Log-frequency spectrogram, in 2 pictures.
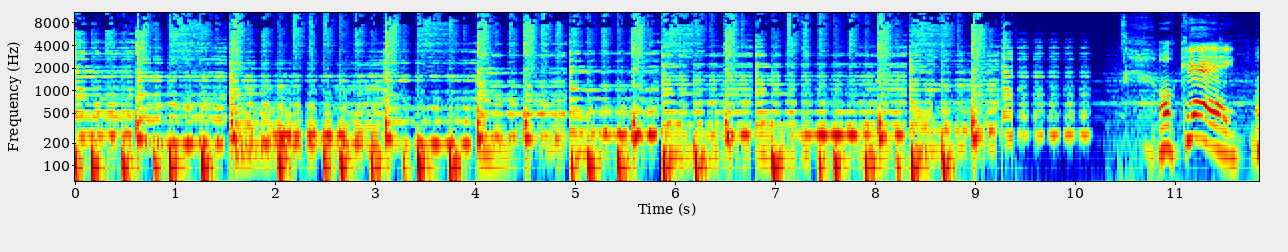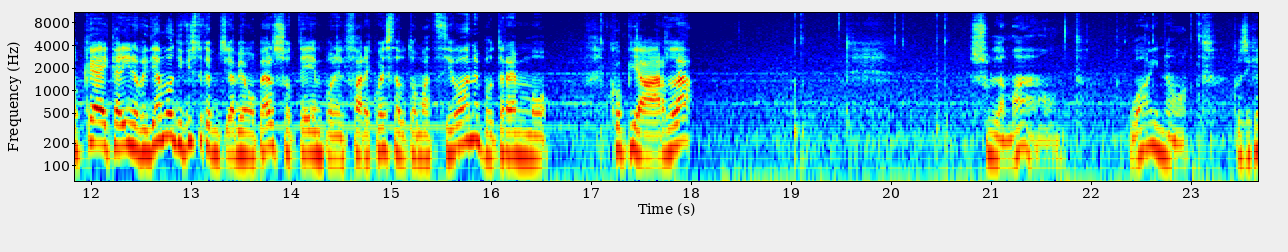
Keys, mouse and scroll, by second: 5.4 a, 9.3-10.4 drag, 11.3 click, 17.9 super+c, 23.0 super+v.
